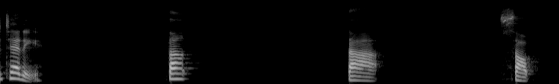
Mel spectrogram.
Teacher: the final p t and K are unreleased in Cantonese this means that you must not release a burst of air when pronouncing this sound it's as though you're cutting the sound off listen to Teddy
